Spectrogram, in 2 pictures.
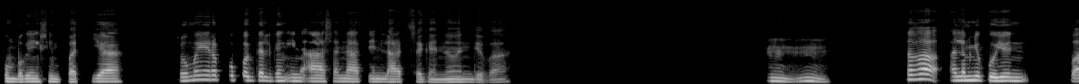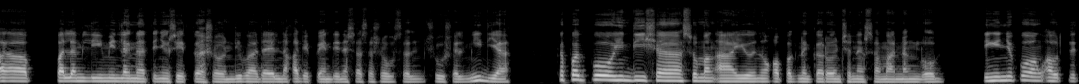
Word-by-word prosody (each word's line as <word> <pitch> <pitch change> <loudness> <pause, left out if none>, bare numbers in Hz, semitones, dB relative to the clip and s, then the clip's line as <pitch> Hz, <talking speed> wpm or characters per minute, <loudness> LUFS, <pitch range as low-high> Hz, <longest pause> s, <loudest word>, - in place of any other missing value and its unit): kumbaga 135 -1 +1
yung 135 - +1
simpatiya. 135 +1 -2 0.5
So, 170 +1 -1
mahirap 215 0 -1
po 205 - -8
'pag 190 -2 -1
talagang 170 -2 0
inaasa 145 -2 -1
natin 130 0 -2
lahat 125 0 -3
sa 125 - -7
gano'n, 120 +1 -3
'di 115 - -7
ba? 115 +3 -12 2.6
Mm. 145 -2 -2 0.7
Tsaka 235 +1 +4
alam 190 +1 +4
niyo 195 - +4
po 175 -3 +5
yun, 170 -1 +3 0.4
pa 155 -1 +3 0.2
palalimin 150 -1 +2
lang 140 -1 +3
natin 135 +1 -1
yung - - -4
sitwasyon. 125 -1 -1
'Di 135 - +1
ba 130 -1 0
dahil 130 0 +1
nakadepende 125 -1 -3
na - - -2
siya 130 -1 -6
sa 125 0 -8
social 125 0 -5
social 125 -2 -4
media, 140 -4 0 0.5
kapag 210 -1 +2
po 210 -2 +7
hindi 190 -1 +3
siya 170 -1 +4
sumang-ayon 140 -4 +2
o 135 - -3
kapag 135 -1 -3
nagkaroon 130 -1 0
siya 130 0 -3
ng 120 - -2
sama 120 -1 -1
ng 120 0 -1
loob, 125 +1 -1 0.4
tingin 180 +3 +3
niyo 190 - 0
po 195 -2 +2
ang 175 - -1
outlet 155 -2 -2
140 Hz, 155 wpm, -23 LUFS, 125-165 Hz, 2.6 s, po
